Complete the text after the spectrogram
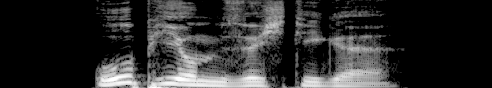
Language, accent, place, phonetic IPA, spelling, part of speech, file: German, Germany, Berlin, [ˈoːpi̯ʊmˌzʏçtɪɡə], opiumsüchtige, adjective, De-opiumsüchtige.ogg
- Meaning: inflection of opiumsüchtig: 1. strong/mixed nominative/accusative feminine singular 2. strong nominative/accusative plural 3. weak nominative all-gender singular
